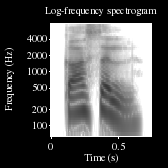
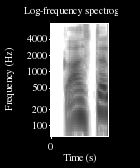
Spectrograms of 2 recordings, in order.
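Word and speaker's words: castle: कासल, कास्टल नहीं, महल।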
